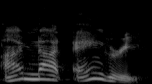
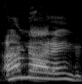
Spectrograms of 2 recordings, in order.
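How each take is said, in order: First: It is said in a calm, plain tone. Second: It is said in a tense, angry tone.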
